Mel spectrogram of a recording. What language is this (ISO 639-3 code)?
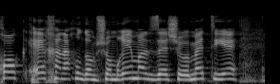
heb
